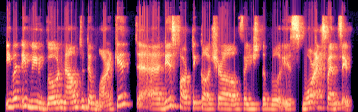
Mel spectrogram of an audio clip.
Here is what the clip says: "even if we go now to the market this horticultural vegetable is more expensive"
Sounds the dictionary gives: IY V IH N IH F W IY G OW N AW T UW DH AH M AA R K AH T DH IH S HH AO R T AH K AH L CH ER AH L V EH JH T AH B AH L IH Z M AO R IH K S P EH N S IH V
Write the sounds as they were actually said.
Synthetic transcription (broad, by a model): IY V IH N IH F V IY G OW N AW T UW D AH M AA R K AH T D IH S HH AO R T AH K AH L CH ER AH L F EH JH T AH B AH L IH Z M AO R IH K S P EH N S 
